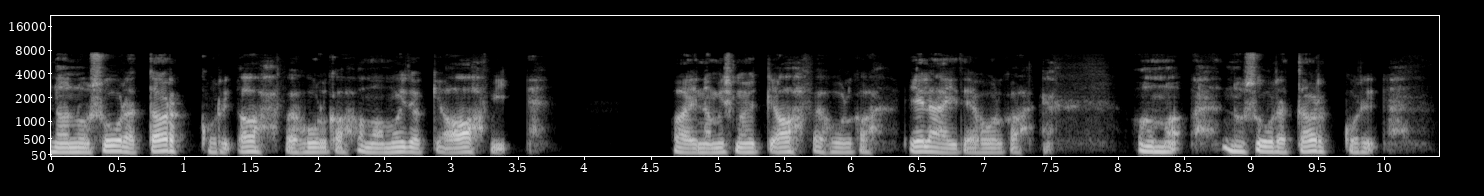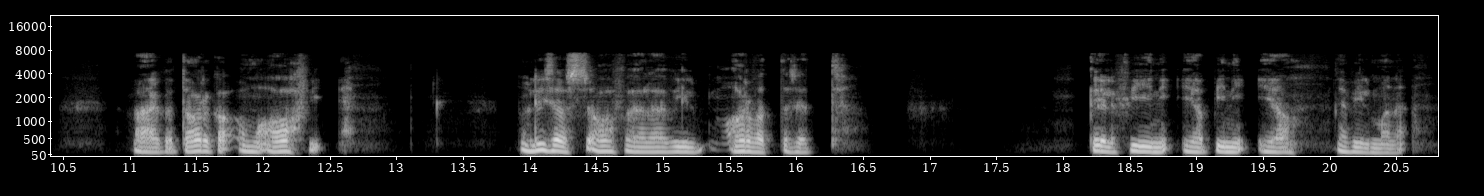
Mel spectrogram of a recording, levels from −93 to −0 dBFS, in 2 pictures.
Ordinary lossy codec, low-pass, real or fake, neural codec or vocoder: none; 7.2 kHz; real; none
